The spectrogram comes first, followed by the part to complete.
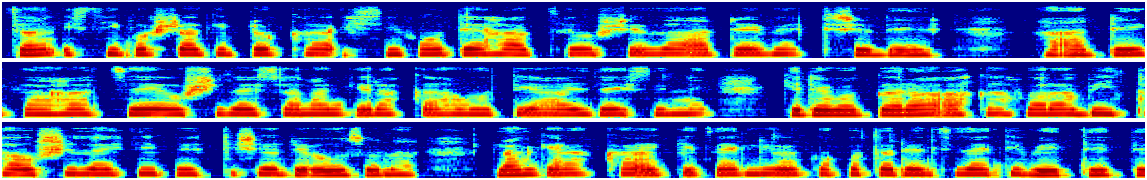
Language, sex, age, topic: Gamo, female, 18-24, government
